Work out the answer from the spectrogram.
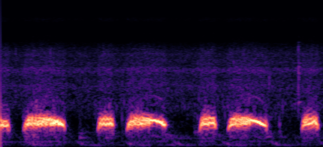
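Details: A wild-caught pigeon coos very loudly in a steady rhythm, short low notes alternating with longer rolling coos, about one a second; nothing else is heard.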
